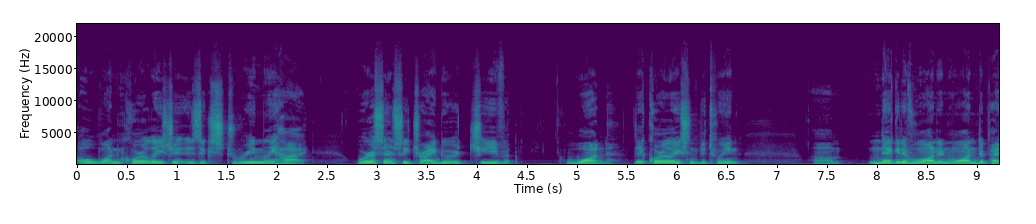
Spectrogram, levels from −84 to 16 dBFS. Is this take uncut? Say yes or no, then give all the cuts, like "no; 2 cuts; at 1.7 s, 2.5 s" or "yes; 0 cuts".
yes; 0 cuts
